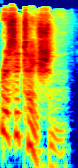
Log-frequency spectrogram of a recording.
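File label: "recitation", British English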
